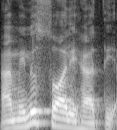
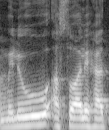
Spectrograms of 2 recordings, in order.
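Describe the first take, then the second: First: The final vowel of amilu is short. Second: The final vowel of amilu is held long. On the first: The speaker calls it right. "അമിലൂ എന്നുള്ളതിൻ്റെ നീട്ടൽ നഷ്ടപ്പെടും" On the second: The speaker calls it wrong. "എന്നല്ല പറയാം"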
